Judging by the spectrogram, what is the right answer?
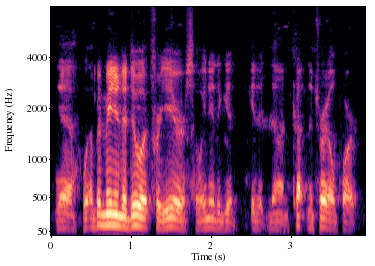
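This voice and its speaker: A man's voice: fairly low pitch, quick pace, a little mellow, slight background noise. A man in casual live stream chat, joking and laughing often. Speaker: panel guest.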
